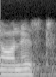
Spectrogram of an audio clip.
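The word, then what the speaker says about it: honest: ऐसी ऑनेस्ट के साथ कहानी है, ऑनेस्ट, ऑनेस्ट भी लिखा हुआ तो एच से है मगर साउंड इसकी यहाँ से शुरू होती है, एच साइलेंट।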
